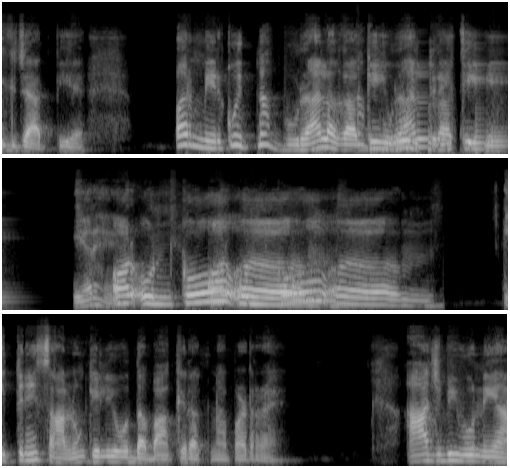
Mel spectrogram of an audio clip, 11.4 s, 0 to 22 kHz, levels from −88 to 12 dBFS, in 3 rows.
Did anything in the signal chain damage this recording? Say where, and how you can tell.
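Yes. From 2.67 s to 7.10 s the speech carries a second, clean copy of itself trailing by roughly 0.7 s and only about 5 dB quieter, so every phrase is shadowed by a distinct repeat. The repeat has no reverberant tail or room colour and cuts in and out abruptly. That points to a doubled audio track, likely from the same signal being picked up a second time through a slower capture or monitoring path.

Three short breaks fall at 3.13 to 3.22 s, 3.37 to 3.46 s and 3.55 to 3.64 s. In each, the last sound is stretched into a fading buzz or hiss for about 60 ms, then speech resumes with about 60 ms skipped. This is burst packet loss on the network leg: packets arrived too late or not at all, and the receiver's concealment papered over each gap before jumping ahead.

Right after these, from 3.67 s to 4.36 s, the sound is held and faded again, then goes silent for about 0.3 s before speech returns with roughly 0.66 s missing. 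A gap this long is beyond what concealment can cover, and it is likely a long network dropout, with nothing reaching the receiver for well over half a second.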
